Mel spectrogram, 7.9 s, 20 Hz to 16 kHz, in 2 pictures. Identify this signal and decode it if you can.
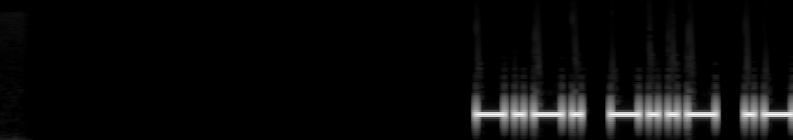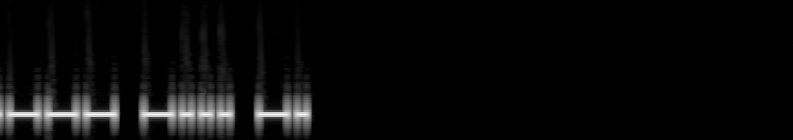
Morse code, heard as a keyed tone, about 25 wpm, 700 Hz. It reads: CX1BN
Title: DXCC-100 Call Signs - 5 Characters - 25wpm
